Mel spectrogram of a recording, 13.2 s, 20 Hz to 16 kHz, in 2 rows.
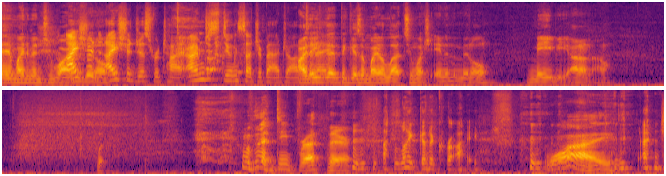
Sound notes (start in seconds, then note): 6.7 exhales loudly; 8.9 laughs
